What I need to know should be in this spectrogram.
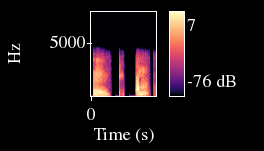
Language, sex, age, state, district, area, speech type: Malayalam, female, 30-45, Kerala, Idukki, rural, conversation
